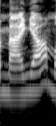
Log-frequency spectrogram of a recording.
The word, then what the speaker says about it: Magnan: Yeah, so my name is Sabrina Magnan. Most people don't know how to pronounce my last name because it's a French last name.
